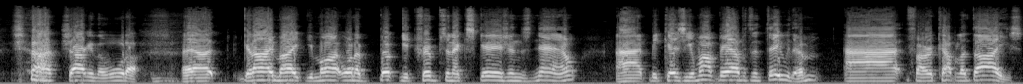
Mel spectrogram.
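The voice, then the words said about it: Put-on Australian accent, slipping. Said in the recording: “I can't do the accent, so we're going to go with Australian. ... Losing that accent a lot.”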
